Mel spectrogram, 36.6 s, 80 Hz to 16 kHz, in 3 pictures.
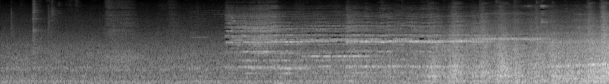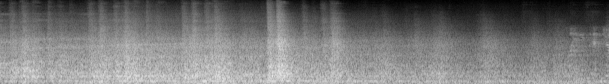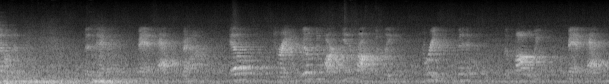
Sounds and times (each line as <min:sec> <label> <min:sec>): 0:00.0 l train 0:36.5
